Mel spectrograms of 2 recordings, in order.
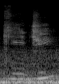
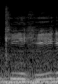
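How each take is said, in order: First: The middle consonant is a J sound. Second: The middle consonant is an H sound.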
